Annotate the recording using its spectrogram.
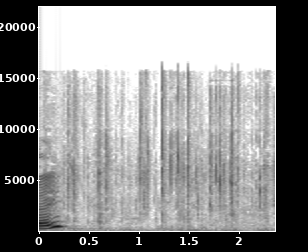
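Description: Plastic packaging bag crinkling in faint, scattered crackles as it is worked open by hand: the opening is too small to pull the sheets out. A woman's called word ends just as it begins.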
